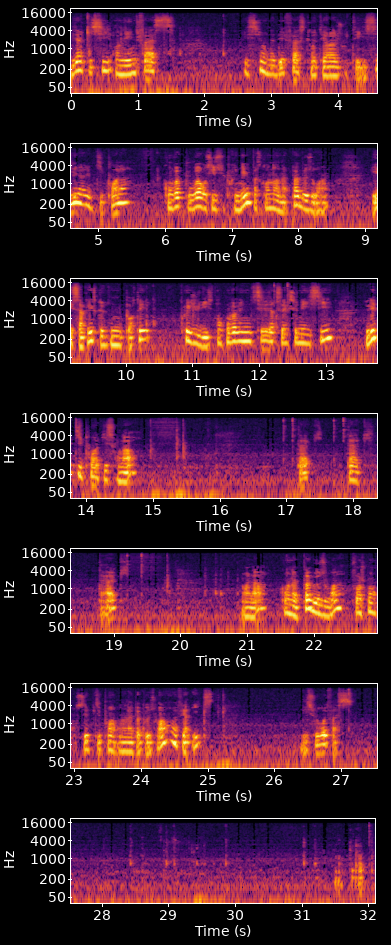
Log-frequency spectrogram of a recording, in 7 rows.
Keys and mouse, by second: 0.7-7.1 middle drag, 12.3-14.1 right drag, 14.1-17.1 middle drag, 17.1-21.7 right drag, 21.7-25.2 middle drag, 25.2 x, 28.5-32.1 middle drag.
